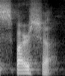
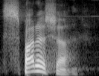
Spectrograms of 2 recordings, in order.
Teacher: This word has been stretched out with one additional syllable, just so that the meter will work · Shown in: second take · so that you'll have enough enough syllables to make the meter scan, as it's called.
